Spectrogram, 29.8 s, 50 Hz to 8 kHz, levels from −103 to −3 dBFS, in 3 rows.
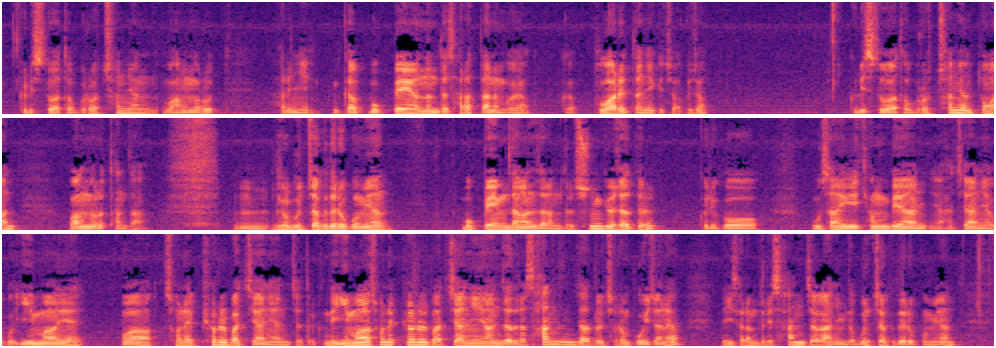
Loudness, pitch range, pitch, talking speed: -21 LUFS, 110-165 Hz, 125 Hz, 325 characters per minute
